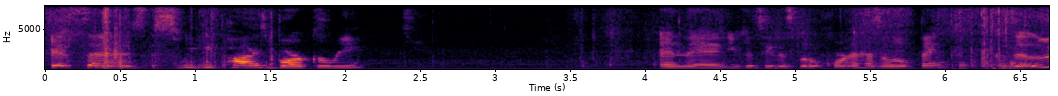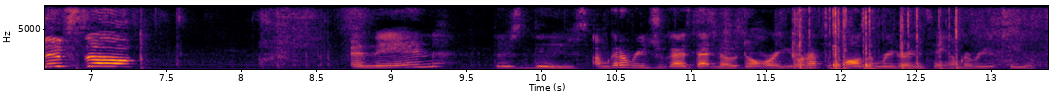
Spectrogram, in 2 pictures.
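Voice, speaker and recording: Young woman vlogger, casual and animated, teasing lectures, phone mic, faint background noise. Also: medium pitch, quick pace. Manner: chatty, playfully scolding, jumps to loud emphatic bursts. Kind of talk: casual unboxing vlog.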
